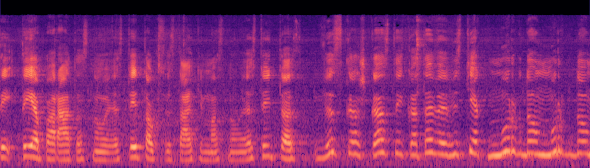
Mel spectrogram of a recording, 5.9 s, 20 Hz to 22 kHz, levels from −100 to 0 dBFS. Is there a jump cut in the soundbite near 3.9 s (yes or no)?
no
